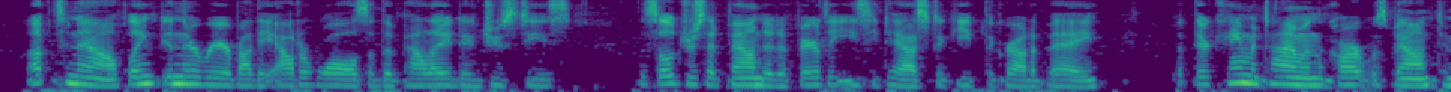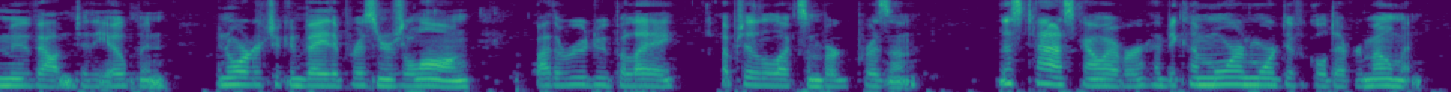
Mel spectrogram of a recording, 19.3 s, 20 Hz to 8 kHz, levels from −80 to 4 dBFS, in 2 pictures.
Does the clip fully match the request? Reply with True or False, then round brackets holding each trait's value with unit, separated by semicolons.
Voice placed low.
False (170 Hz)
